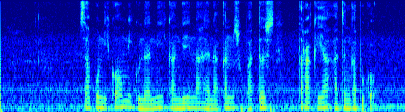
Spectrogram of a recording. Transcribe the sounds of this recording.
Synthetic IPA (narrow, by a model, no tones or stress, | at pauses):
sapunikʰɔmiɡ̥ṳnanikaŋɡenaɦanakənsupad̪̥ɔ̤s | t̪əɾakejaʔad̥ʒ̥ə̤ŋkab̥ṳkɔ̰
